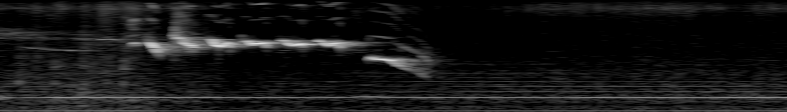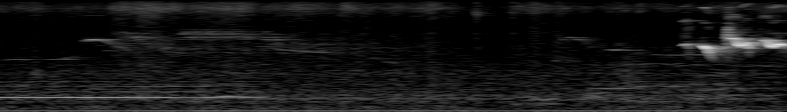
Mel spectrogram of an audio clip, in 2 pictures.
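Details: Common iora lure recording played to provoke other ioras into calling: a loud rapid trill of bright high notes, then a sharply falling whistled note, with the trill returning near the end over a steady low hum.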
